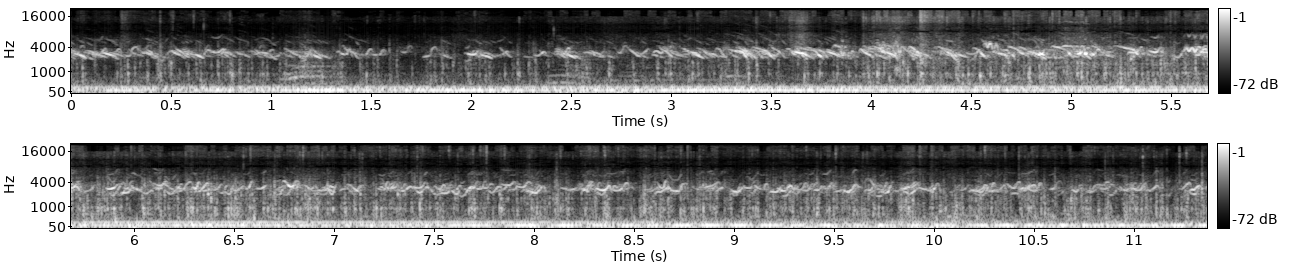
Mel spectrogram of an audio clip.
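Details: Crowded baby chicks keep up a continuous high peeping chorus, many quick chirps overlapping, while a steady low electrical-sounding hum runs throughout.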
